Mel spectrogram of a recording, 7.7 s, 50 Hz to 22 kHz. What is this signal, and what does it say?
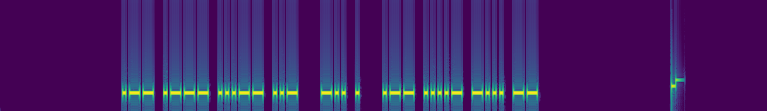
Morse code, heard as a keyed tone, about 34 wpm, 700 Hz. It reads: WJ3U DE W4BM
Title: USA Callsign DE Callsign - 4 Characters - 35wpm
